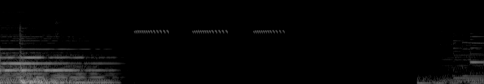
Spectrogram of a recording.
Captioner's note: crickets chirping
